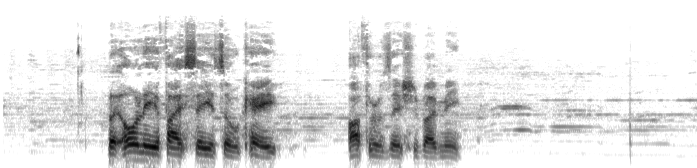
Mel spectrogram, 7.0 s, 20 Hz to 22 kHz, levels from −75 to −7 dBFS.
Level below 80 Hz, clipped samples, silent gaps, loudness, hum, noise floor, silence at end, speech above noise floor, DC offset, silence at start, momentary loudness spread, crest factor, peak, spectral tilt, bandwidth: -70 dBFS; under 0.1%; none; -16 LUFS; none; -52 dBFS; 1.75 s; 36 dB; under 0.1%; 1.1 s; 21 LU; 18 dB; -2 dBFS; 0 dB/octave; 15 kHz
